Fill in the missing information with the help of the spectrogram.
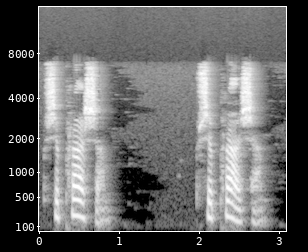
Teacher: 죄송합니다라는 대표적인 표현 przepraszam, przepraszam 쓸 때는 프, 즈로 쓰지만 발음은 psh입니다. 그래서 przepraszam 뒤에서 두 번째 모음인 프라의 강세가 있습니다.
